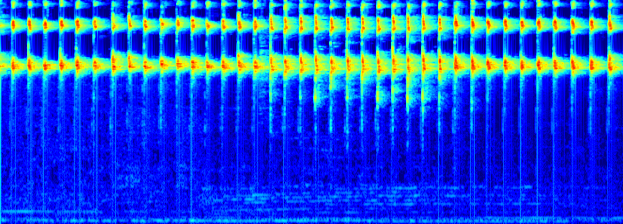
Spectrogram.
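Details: High, sharp lovebird tick notes in a steady 'ngetik' rhythm, about two and a half per second, part of its long 'ngekek' singing, with a few lower sliding notes mixed in and a faint hum behind.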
